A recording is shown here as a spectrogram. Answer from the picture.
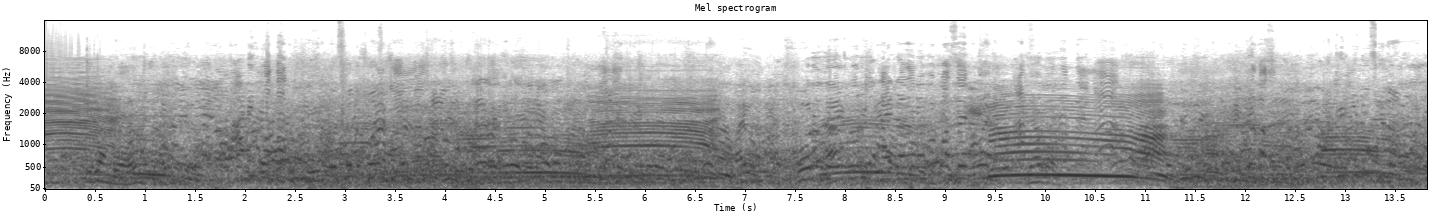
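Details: Sahiwal-type cattle at Raniganj market in Bogura, Bangladesh, 23 December 2024, a busy market day. Several low, arching moos, each lasting about a second, sound over steady crowd chatter and nearby talking voices.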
